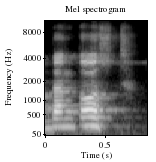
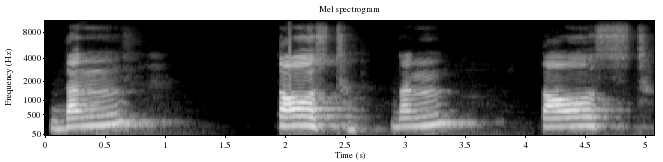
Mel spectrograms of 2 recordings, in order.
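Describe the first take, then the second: First: Said in the usual way. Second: दंतोष्ठ stretched syllable by syllable, very slow; drawn-out pronunciation. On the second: Shown as a demonstration. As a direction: spell out दंतोष्ठ by sound, dragging each syllable. (दंतोष्ठ को बहुत धीरे खींचकर बोलें) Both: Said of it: "क्या बोलते हैं जी?".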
